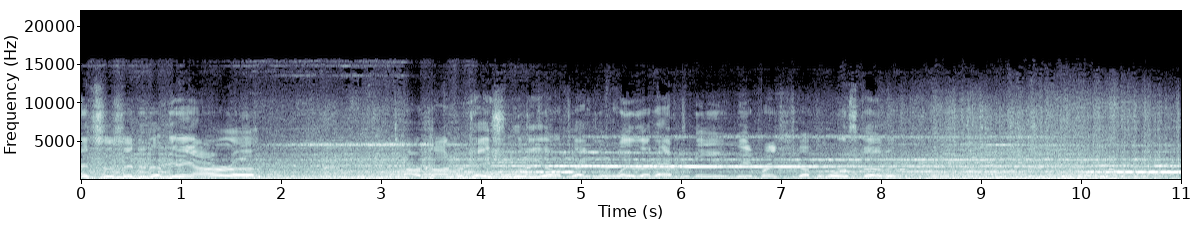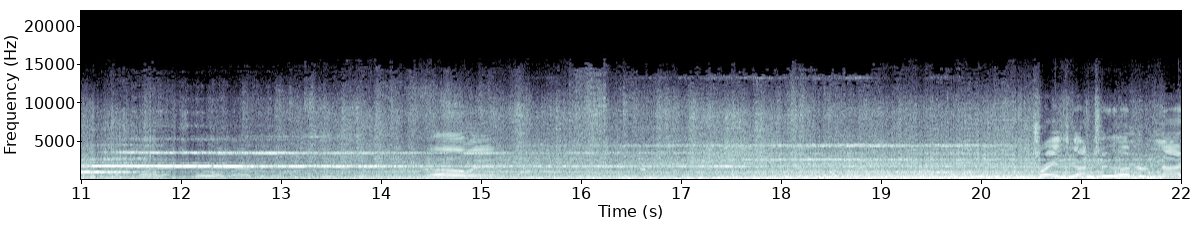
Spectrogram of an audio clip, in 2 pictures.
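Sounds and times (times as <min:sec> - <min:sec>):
freight train wheels rumbling: 0:00.0 - 0:22.0
wheel flanges squealing: 0:00.0 - 0:22.0.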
